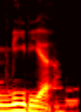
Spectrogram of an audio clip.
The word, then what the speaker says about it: media: Наступне слово медіа. Як він його сказав? Щось типу media. Dear media. Media. Правильний варіант media. Media. Тобто замість е ми кажемо і.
